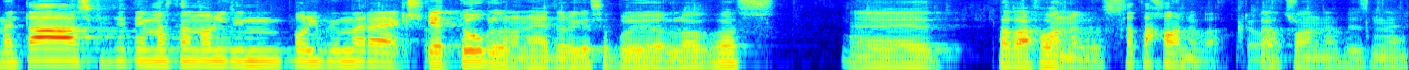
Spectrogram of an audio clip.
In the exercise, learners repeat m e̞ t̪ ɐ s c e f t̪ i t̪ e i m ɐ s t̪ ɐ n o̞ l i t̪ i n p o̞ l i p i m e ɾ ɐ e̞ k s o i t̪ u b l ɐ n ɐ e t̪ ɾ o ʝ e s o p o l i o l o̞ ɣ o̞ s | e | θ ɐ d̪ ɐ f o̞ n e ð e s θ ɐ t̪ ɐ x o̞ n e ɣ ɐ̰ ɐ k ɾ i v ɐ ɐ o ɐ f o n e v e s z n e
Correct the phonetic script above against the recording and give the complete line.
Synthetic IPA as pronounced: m e̞ t̪ ɐ s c e f t̪ i t̪ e i m ɐ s t̪ ɐ n o̞ l i t̪ i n p o̞ l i p i m e ɾ ɐ e̞ k s o e t̪ u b l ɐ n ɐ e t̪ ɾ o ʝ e s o p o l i o l o̞ ɣ o̞ s | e | θ ɐ t̪ ɐ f o̞ n e v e s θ ɐ t̪ ɐ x o̞ n e v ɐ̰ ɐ k ɾ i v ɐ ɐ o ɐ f o n e v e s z n e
